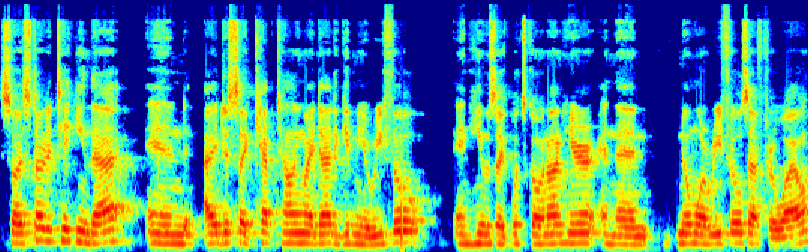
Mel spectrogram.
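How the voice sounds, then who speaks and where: With an American accent, a man talks at a fairly quick pace in a fairly high pitch, his intonation monotone and flat. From San Francisco, US. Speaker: real estate investor in recovery. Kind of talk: personal testimony in interview.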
